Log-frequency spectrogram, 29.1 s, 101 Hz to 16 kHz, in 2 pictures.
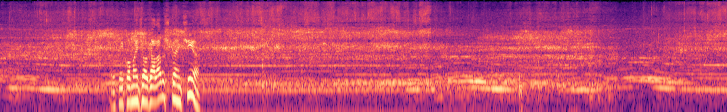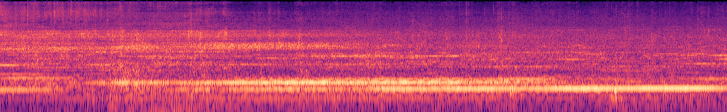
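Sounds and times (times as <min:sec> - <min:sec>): pressure washer motor and pump hum: 0:00.0 - 0:29.0.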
